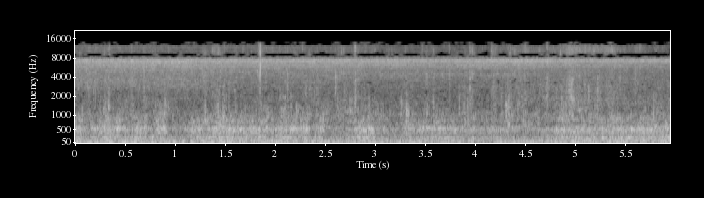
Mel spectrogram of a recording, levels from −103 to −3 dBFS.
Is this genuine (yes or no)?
yes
